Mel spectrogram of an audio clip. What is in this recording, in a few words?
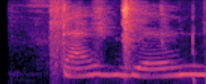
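"bai yun" Chinese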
